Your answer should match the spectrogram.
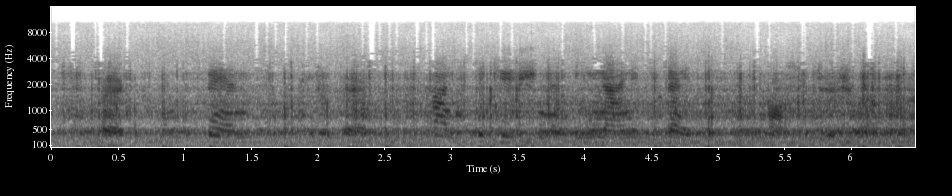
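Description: Voices reciting the presidential oath of office on an old, hissy, muffled recording.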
